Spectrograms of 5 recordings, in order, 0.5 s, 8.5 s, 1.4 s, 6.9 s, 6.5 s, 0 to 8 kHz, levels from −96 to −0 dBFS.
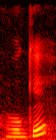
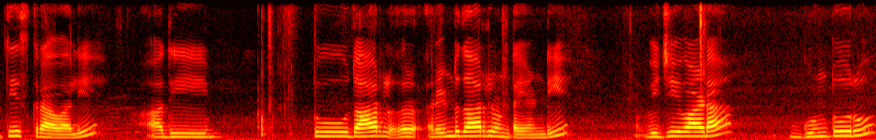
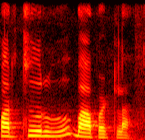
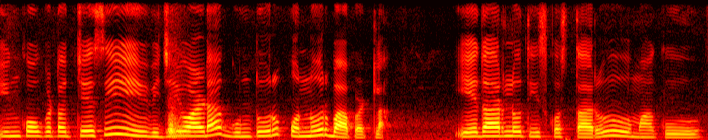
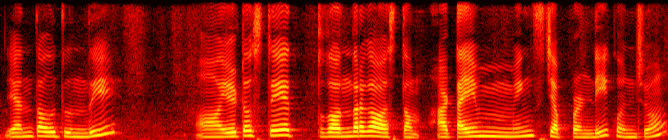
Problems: constant background noise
